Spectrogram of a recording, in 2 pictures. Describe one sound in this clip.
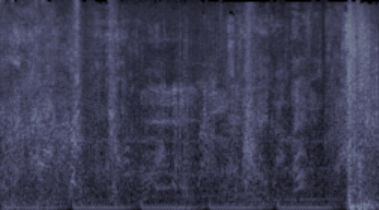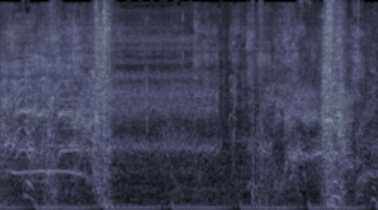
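Heavy blows land with dull, meaty thuds.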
